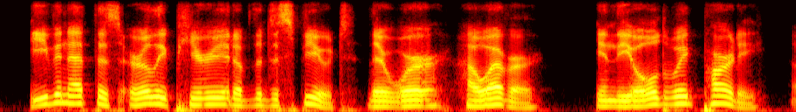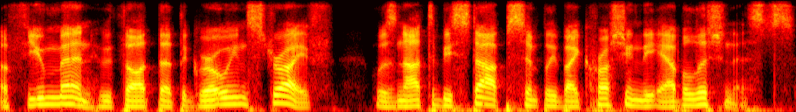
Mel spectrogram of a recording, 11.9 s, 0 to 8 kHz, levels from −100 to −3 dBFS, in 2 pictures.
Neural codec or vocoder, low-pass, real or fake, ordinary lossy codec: vocoder, 22.05 kHz, 80 mel bands, WaveNeXt; 7.2 kHz; fake; Opus, 24 kbps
